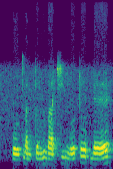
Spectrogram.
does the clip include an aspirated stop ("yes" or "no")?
no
